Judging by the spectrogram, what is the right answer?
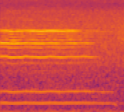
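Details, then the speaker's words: Nissan X-Trail/Rogue hybrid, not in ready mode, engine start requested via scan tool: a steady electric motor whine for over a second then sagging, with no cranking or firing; motor spins but doesn't turn the crankshaft, mechanical issue suspected. "the electric motor wait a minute the electric motor is spinning and it's not turning the crankshaft in order to start the vehicle what is going on"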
